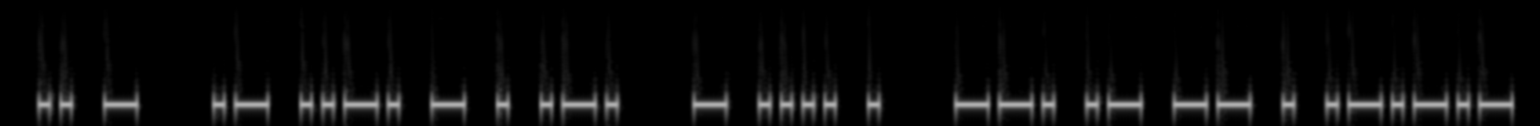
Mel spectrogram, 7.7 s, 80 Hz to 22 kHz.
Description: Morse code, heard as a keyed tone, about 22 wpm, 700 Hz. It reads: IT AFTER THE GAME.
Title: Sentences from Top 1000 Words - Review Part 4 - 22wpm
